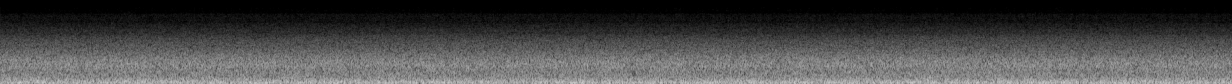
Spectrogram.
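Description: A jet airliner's cockpit fills with a steady, low roar of engines and rushing air in flight.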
